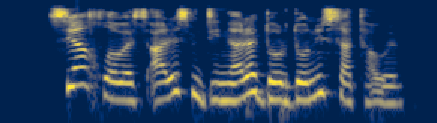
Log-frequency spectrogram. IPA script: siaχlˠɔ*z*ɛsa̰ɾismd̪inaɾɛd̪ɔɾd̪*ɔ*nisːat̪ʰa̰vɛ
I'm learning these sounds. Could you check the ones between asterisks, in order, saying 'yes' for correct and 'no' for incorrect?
no, yes

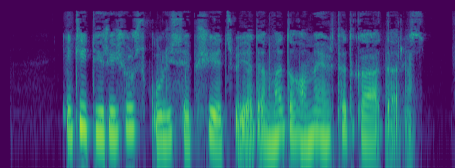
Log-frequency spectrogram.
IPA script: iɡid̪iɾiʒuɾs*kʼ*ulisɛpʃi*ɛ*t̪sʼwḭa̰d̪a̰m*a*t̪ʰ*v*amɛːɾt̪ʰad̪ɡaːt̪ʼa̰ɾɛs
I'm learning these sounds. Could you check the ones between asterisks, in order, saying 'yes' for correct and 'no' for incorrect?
yes, yes, yes, no

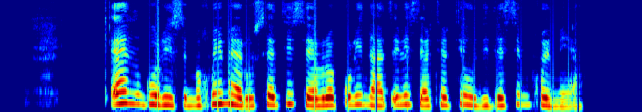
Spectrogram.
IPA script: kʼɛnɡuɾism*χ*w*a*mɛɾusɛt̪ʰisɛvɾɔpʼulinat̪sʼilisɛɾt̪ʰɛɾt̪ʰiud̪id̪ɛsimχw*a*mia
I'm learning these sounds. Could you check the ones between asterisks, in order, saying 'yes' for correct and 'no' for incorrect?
yes, no, no

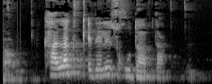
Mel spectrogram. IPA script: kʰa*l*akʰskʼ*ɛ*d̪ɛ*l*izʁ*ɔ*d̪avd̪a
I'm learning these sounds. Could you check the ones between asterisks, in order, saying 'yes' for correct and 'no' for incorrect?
yes, yes, yes, no

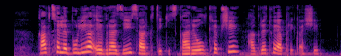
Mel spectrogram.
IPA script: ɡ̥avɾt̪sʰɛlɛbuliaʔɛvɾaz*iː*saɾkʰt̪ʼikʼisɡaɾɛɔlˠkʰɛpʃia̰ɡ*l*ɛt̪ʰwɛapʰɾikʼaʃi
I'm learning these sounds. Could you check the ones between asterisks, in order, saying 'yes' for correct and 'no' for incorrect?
yes, no

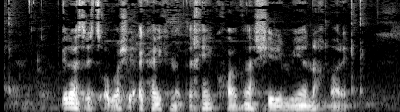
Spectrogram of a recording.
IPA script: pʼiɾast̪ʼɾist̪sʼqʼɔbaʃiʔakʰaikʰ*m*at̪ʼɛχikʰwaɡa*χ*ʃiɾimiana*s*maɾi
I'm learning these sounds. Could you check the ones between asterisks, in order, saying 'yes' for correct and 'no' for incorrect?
no, no, no

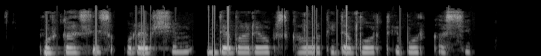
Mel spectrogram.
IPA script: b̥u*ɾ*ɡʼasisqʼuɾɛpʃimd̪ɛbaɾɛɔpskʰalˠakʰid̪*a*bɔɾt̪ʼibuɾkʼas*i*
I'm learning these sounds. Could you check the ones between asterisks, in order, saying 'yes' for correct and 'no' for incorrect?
yes, yes, yes

